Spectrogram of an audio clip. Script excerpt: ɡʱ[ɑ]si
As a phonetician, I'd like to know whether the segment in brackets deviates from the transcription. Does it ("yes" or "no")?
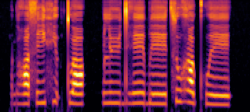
no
